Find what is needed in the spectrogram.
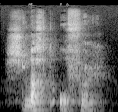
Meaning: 1. victim 2. sacrificial victim, usually an animal
- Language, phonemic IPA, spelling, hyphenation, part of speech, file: Dutch, /ˈslɑxtˌɔ.fər/, slachtoffer, slacht‧of‧fer, noun, Nl-slachtoffer.ogg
